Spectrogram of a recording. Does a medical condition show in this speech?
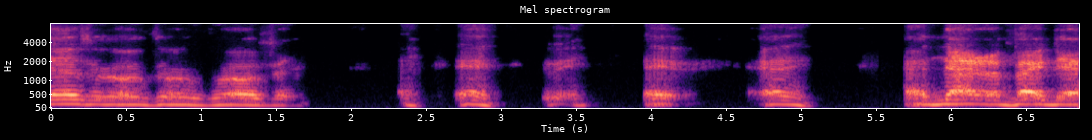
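Yes: ALS/MND.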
